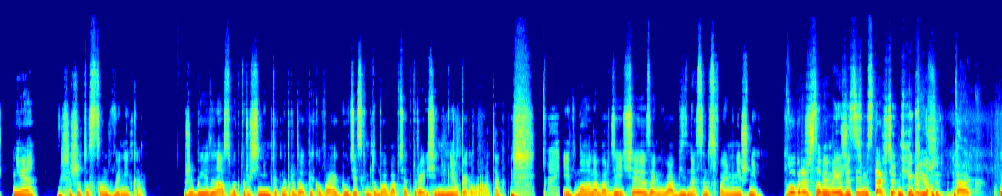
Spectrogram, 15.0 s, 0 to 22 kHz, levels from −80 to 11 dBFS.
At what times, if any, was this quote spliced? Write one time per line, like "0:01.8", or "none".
0:06.4
0:11.8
